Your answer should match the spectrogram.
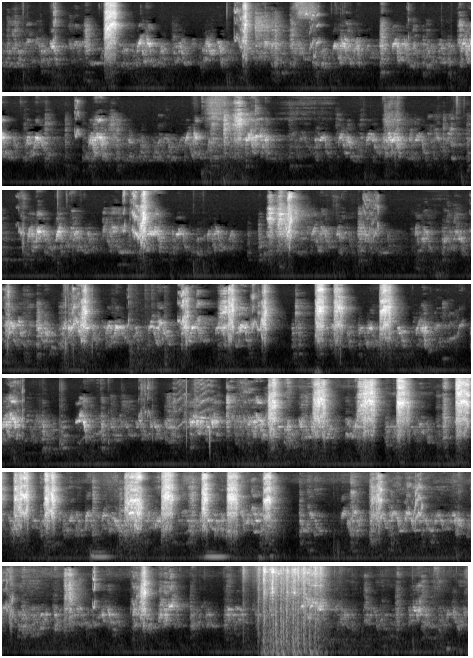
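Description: Budgerigars warbling and chattering steadily, with a constant stream of sharp chirps and squawks that grows busier in the last third.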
